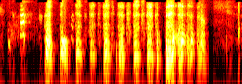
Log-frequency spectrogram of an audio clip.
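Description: A dog whimpers in a quick run of short, whiny cries, about a dozen close together over a few seconds, clear, with no talking over it.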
